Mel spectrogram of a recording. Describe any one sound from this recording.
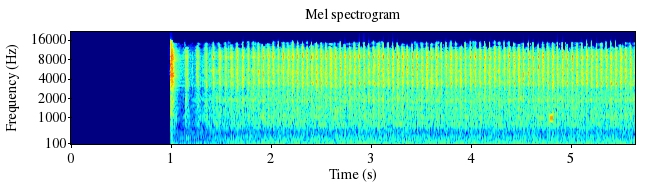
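A film projector starts up with a click and whirs into a rapid, steady clatter.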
